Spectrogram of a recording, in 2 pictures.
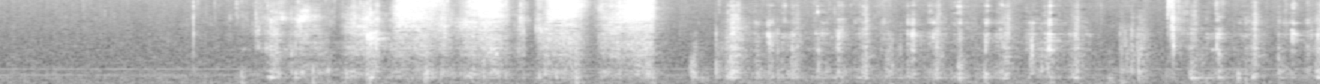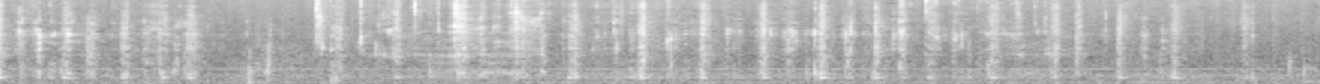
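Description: Close-miked eating of a kimchi-wrapped roll of spicy stir-fried noodles: a few loud crunchy bites about two seconds in, then steady wet chewing with many small clicks that fades near the end.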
